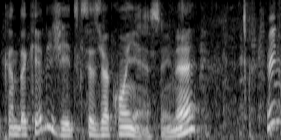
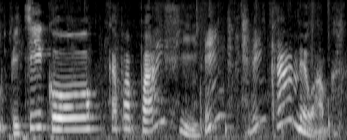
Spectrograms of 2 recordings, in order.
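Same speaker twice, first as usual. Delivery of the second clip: sing-song higher voice calling the puppy over; high coaxing pet talk; 7 semitones higher, slower than usual. Real, not acted. Owner coaxing his puppy onto his lap, high sing-song coo. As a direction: coo to coax the pup closer.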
